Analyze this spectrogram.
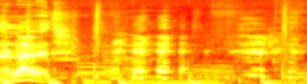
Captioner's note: laughs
